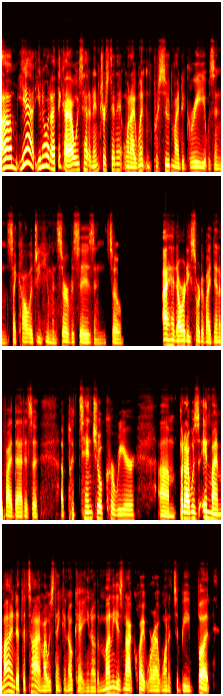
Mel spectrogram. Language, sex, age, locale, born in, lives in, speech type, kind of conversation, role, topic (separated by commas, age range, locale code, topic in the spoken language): English, male, 45-49, en-US, United States, United States, conversation, podcast, guest, How have difficult experiences shaped your professional journey?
